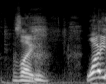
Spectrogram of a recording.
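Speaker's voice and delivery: plain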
